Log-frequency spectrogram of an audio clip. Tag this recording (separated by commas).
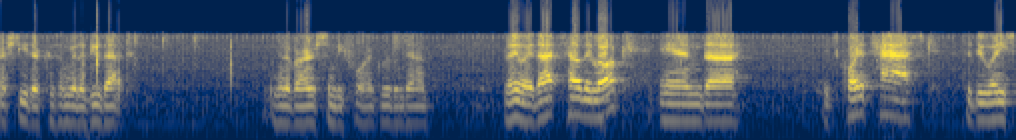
Speech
